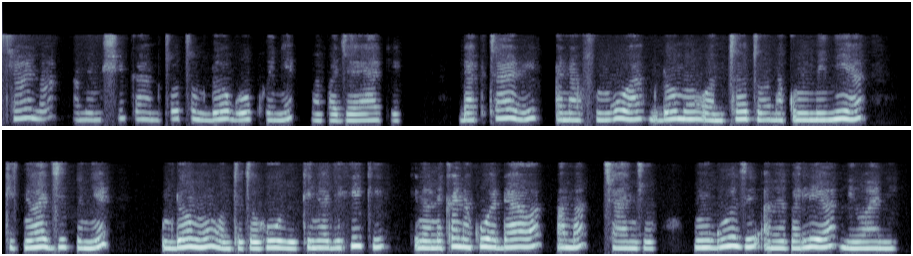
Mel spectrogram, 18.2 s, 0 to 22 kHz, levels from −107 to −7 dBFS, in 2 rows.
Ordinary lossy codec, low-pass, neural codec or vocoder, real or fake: MP3, 64 kbps; 7.2 kHz; none; real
